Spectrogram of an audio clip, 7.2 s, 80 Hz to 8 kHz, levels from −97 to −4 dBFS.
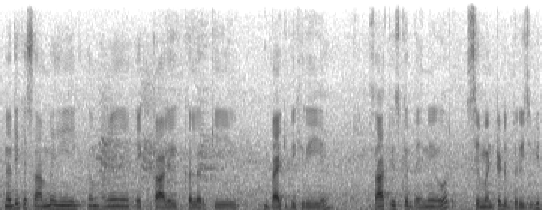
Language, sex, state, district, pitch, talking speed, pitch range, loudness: Hindi, male, Uttar Pradesh, Jalaun, 120 Hz, 190 wpm, 110-130 Hz, -29 LUFS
